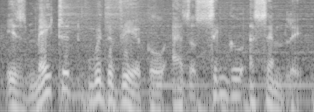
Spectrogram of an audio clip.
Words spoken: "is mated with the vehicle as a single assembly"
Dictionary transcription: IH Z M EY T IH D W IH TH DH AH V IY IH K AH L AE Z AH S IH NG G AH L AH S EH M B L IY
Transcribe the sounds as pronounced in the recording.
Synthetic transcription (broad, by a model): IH Z M EY T IH D W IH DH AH V IY IH K AH L AE Z AH S IH NG G AH L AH S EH M B L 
